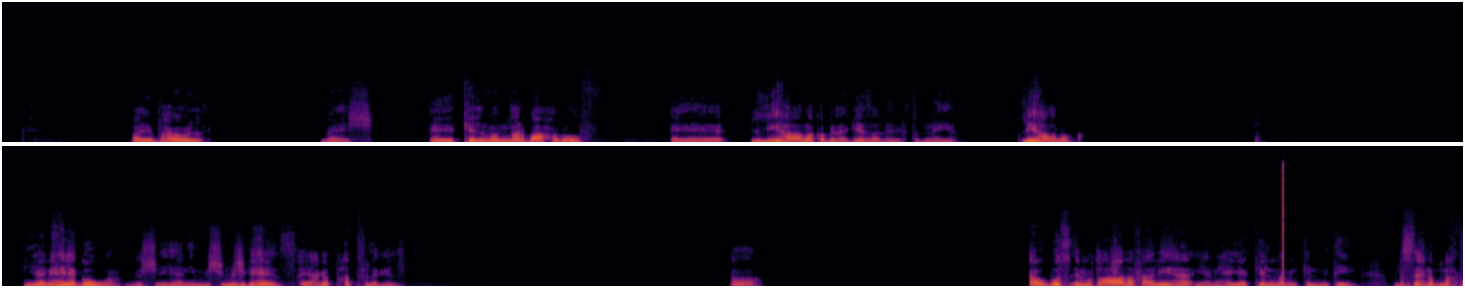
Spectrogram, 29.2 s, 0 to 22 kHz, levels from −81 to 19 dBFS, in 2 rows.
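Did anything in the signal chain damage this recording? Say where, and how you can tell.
Yes. At 27.41 s in this speech, an uninitialised buffer at the driver or buffer stage produces a very short, loud crack. It lasts about 5.33 ms, which fits a 256-sample buffer played out before any audio was written into it, so stale memory was heard as samples.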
